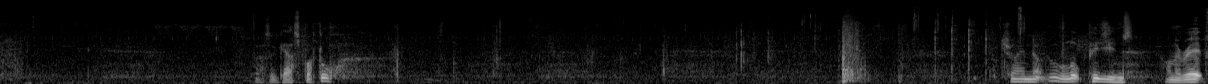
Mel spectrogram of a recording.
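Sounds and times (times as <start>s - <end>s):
soft footsteps on grass: 0.0s - 12.0s.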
